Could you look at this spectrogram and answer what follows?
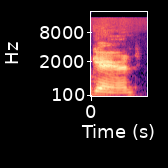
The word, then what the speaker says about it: Garand: So when I grew up, my father had an M1 Garand. And yes, for those wrinkling your fucking nose, that's how you pronounce it, because John Garand invented it.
